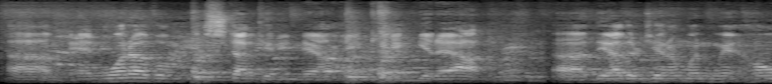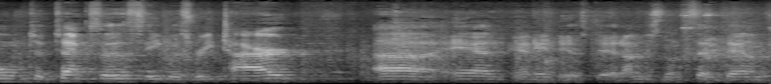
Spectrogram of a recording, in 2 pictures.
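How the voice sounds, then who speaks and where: An American man of about sixty with a big preacher's voice tells anecdotes during an informal public talk and interview in an indoor cafe. His voice is medium in pitch, flat in delivery and a little slow. The room is echoey and background noise is clearly audible.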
